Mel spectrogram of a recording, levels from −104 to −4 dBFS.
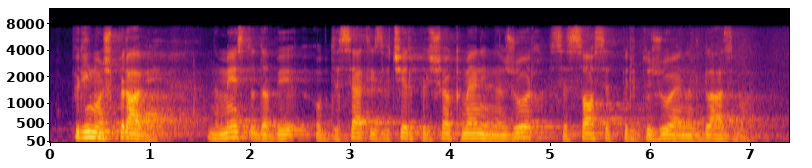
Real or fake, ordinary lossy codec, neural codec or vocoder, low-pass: real; none; none; 7.2 kHz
